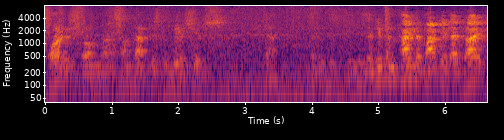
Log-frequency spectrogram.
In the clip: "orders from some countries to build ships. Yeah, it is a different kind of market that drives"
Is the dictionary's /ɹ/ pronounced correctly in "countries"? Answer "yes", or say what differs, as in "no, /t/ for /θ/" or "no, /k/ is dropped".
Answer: no, /ɹ/ is dropped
